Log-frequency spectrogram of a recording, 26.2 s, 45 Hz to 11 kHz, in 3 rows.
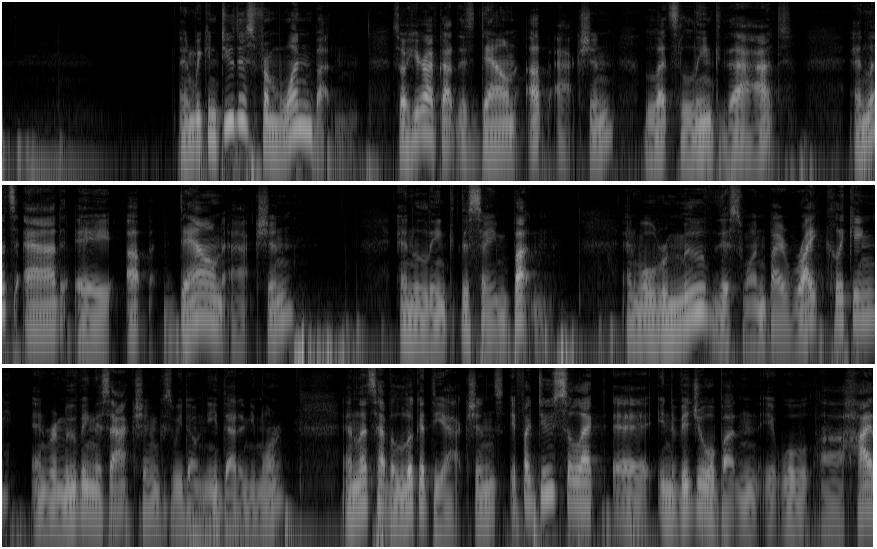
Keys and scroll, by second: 0.0 super+c, 0.2 super+v.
